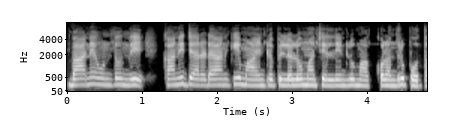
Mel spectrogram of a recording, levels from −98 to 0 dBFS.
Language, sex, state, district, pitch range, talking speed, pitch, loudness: Telugu, female, Andhra Pradesh, Anantapur, 210-225 Hz, 160 wpm, 215 Hz, -17 LUFS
